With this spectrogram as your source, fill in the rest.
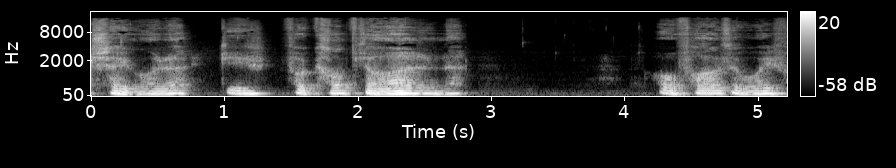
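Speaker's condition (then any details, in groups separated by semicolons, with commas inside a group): Parkinson's disease; ambulance called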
